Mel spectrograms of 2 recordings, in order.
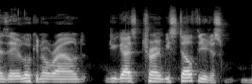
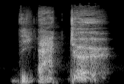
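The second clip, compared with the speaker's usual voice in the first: sudden, excited screeching cry. Voicing a creature that spots the actor: screeching. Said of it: "you hear them screech".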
